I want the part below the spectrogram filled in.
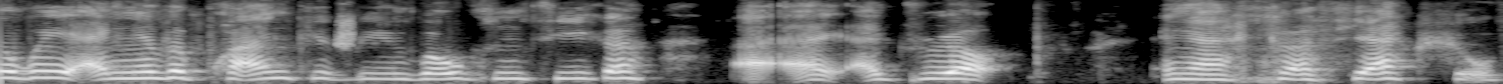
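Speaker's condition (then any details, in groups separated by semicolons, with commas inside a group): Cerebral palsy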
